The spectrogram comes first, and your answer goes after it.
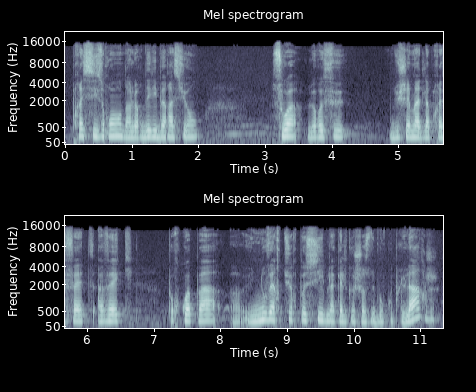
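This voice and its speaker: A woman giving a semi-improvised political statement as a local elected official, deliberate and hesitant, repeating phrases for emphasis. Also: lowish voice, mellow.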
